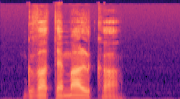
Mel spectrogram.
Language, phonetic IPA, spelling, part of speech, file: Polish, [ˌɡvatɛ̃ˈmalka], gwatemalka, noun, Pl-gwatemalka.ogg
